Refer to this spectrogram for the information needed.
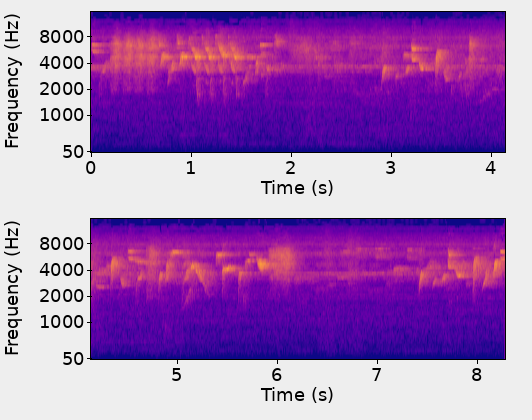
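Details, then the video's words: After its moult, a European goldfinch sings a lively, rambling twitter: tinkling notes, short trills and nasal buzzy phrases in rapid irregular bursts, with one brief lull near the end. "European Goldfinch (Carduelis Carduelis) after moult song."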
